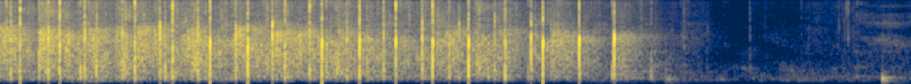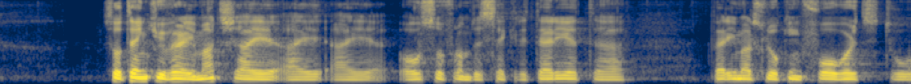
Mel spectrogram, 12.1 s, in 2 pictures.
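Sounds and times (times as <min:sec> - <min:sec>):
brief round of applause from a group: 0:00.0 - 0:04.7
speech: 0:06.8 - 0:12.1.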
